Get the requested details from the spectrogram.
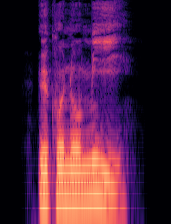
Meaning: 1. economy 2. economics
- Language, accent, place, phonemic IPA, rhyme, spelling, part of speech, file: German, Germany, Berlin, /ˌøkonoˈmiː/, -iː, Ökonomie, noun, De-Ökonomie.ogg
